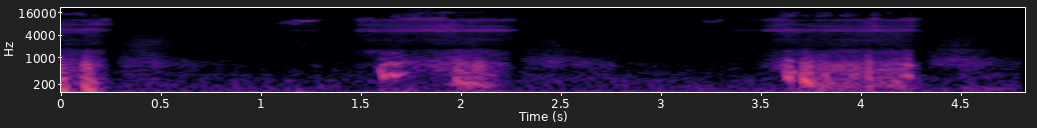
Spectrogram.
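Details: Sleeping poodle gives soft, quiet, rhythmic snoring snorts, about one every two seconds.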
